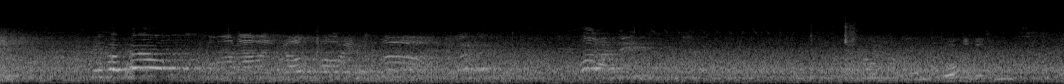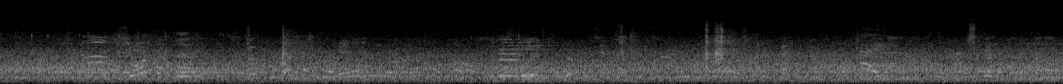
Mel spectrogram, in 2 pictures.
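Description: A crowd of spectators cheers outdoors.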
